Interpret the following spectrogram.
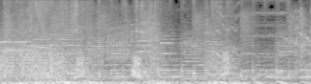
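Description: Cartoon soundtrack: music layered with heavy mechanical sound effects over a constant deep rumble, with a couple of swooping glides about two and three seconds in.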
